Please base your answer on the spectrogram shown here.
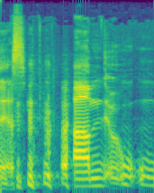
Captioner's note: laughter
